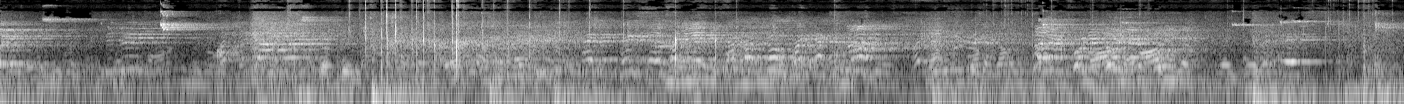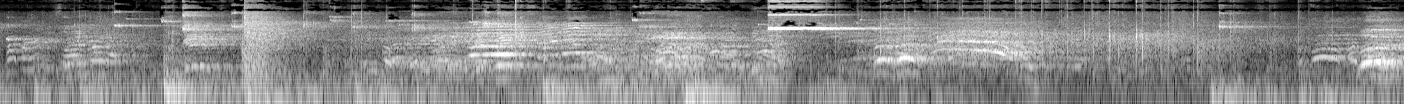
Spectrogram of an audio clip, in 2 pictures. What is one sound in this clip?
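A basketball bounces on a wooden gym floor.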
